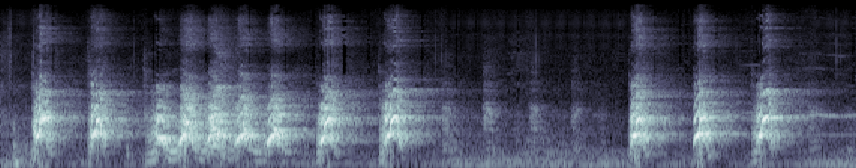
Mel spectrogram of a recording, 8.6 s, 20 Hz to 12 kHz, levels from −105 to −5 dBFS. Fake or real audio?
real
